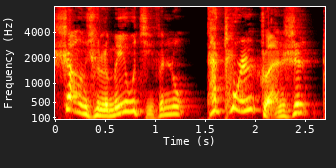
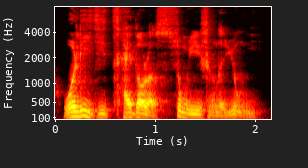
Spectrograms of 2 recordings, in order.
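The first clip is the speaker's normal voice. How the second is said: usual speaking voice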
